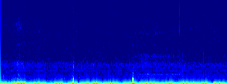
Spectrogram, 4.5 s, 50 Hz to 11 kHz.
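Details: ASMR sleep-aid recording, muffled low steady thumps at about 80 a minute heard through a chest with a close binaural microphone; regular normal heartbeat.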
